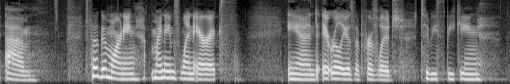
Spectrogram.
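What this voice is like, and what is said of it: Congested, rough-sounding voice. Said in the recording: “I have a cold, ... I sound a lot worse than I feel”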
